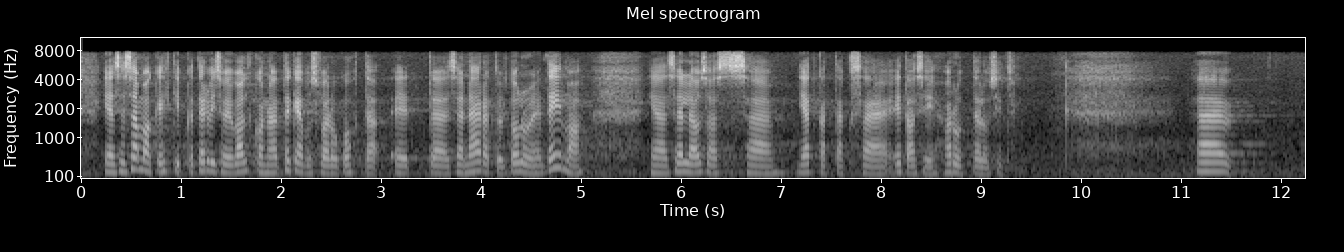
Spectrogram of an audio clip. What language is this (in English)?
Estonian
